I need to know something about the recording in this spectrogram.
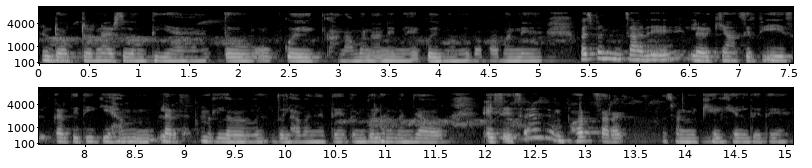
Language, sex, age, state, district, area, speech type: Hindi, female, 18-30, Bihar, Begusarai, rural, spontaneous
